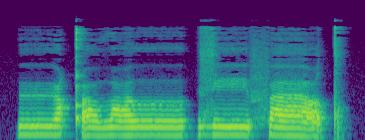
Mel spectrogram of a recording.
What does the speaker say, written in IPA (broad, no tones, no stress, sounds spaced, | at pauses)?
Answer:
øː qʼ ø ðˤ ɤː | z eː f aː tˤ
